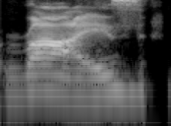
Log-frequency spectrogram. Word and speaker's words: RIIZE: We're starting with the new SM boy group that just recently got announced, which they are called RIZE. And it's spelled more like R-I-I-Z-E. And it's supposed to stand for Rise and Realize.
